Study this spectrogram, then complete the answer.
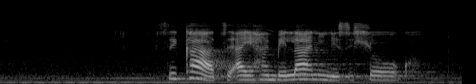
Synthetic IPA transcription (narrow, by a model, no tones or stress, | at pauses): sikʰat͡sʰiʔajihambʱɛlaninesiɬɔːk̬ʰɔ̥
